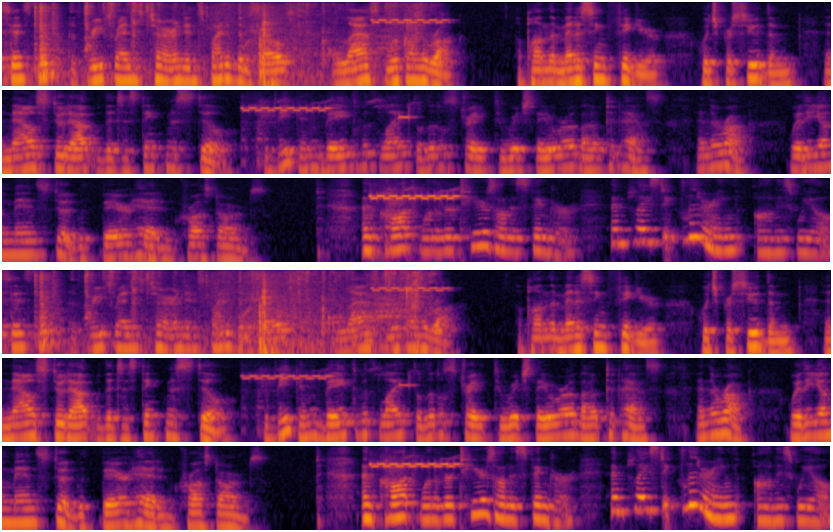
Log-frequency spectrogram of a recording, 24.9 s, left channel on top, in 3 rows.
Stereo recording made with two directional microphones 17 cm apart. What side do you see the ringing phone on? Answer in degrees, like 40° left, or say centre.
20° left.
